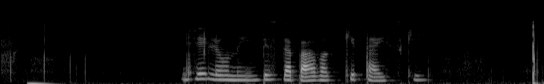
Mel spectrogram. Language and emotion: Russian, neutral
